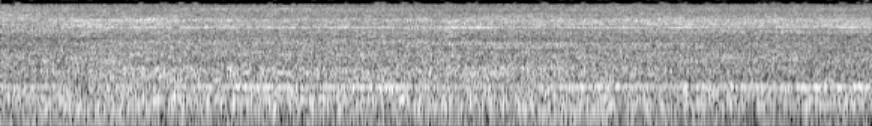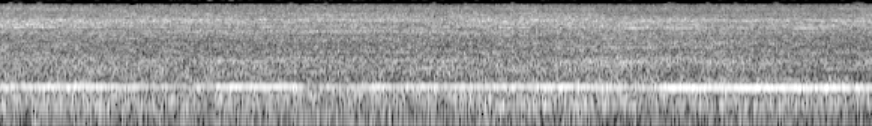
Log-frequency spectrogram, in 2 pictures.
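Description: Upright carpet cleaner running as it is pushed over carpet: a steady motor drone with one held tone.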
